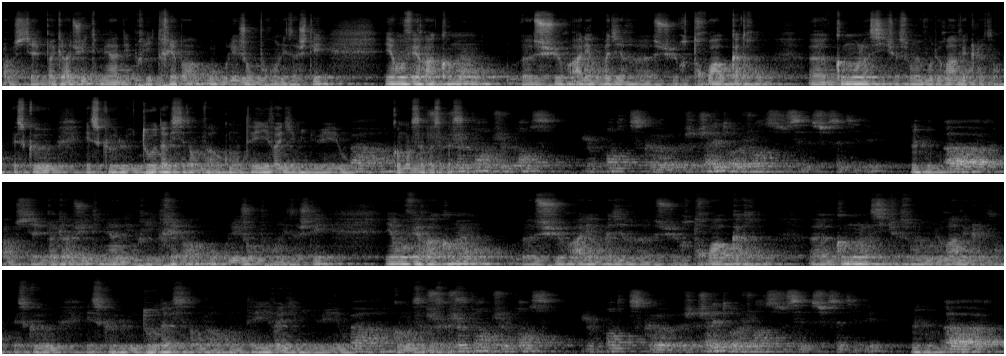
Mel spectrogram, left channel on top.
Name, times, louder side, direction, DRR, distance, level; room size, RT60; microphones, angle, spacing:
voice 1, 0.0-13.6 13.9-14.7 19.1-19.5, left 2 dB, 65° left, 5 dB, 0.3 m, -29 dB
voice 2, 13.4-14.0 14.3-15.5 15.8-18.7 19.4-19.9, equal, 25° right, -9 dB, 1.4 m, -34 dB
3.3 x 2.1 x 3.6 m, 1.4 s
head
